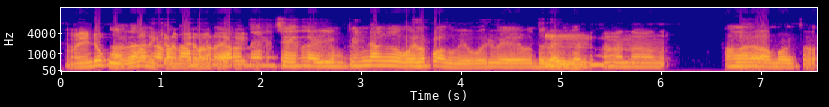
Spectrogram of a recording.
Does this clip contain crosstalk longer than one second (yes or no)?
yes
